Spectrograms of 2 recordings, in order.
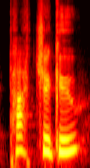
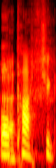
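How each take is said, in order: First: The word ends with a goo sound. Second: The word ends with an ag sound. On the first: "some people pronounce this uh" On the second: "like you've just said"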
